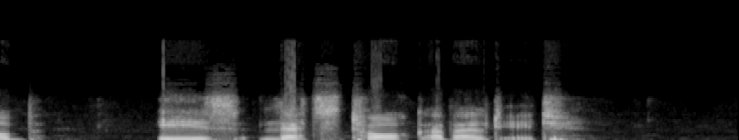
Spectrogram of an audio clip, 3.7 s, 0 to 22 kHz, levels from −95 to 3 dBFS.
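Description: Speech with two kinds of fault. At 1.41 s and again at 2.43 s there is a microphone volume step-down. Voice and background both fall abruptly, by about 1 dB and then about 2 dB. This is likely the call software lowering the input gain. The drops are clean level shifts that persist, with no added distortion.

Microphone overload is heard at 1.44–1.49 s, about 4 dB over, and at 1.87–1.92 s, about 1 dB over. Peak tops are flattened, leaving a brief harsh crackle on loud syllables, likely from the input volume set too high. Unlike the step-downs, the overall level stays unchanged.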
